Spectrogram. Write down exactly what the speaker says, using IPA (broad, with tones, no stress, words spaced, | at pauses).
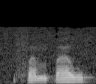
fɐ˨mpɐ˥w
